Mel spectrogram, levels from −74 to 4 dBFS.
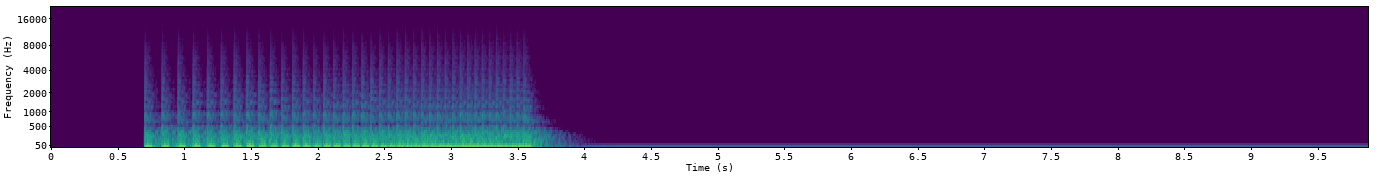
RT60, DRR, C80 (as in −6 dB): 0.40 s, −4.0 dB, 13.5 dB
